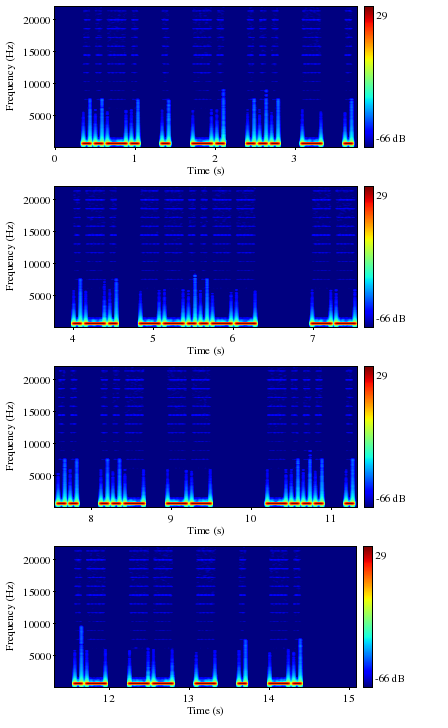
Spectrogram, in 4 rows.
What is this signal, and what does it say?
Morse code, heard as a keyed tone, about 16 wpm, 680 Hz. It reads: FENSTER, ZUM BEAMTEN
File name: Witz-02-September-2025-70-F80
